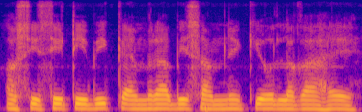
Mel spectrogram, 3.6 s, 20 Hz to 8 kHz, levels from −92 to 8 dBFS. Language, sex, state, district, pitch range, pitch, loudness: Hindi, male, Uttar Pradesh, Lucknow, 115-125 Hz, 120 Hz, -13 LUFS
